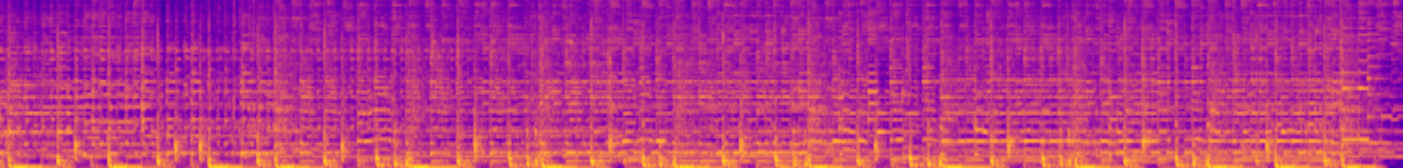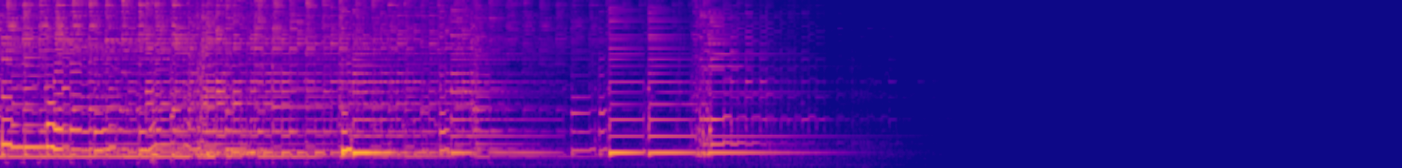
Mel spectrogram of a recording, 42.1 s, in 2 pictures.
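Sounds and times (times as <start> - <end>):
Middle Eastern rare strings: 0.0 - 33.7.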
